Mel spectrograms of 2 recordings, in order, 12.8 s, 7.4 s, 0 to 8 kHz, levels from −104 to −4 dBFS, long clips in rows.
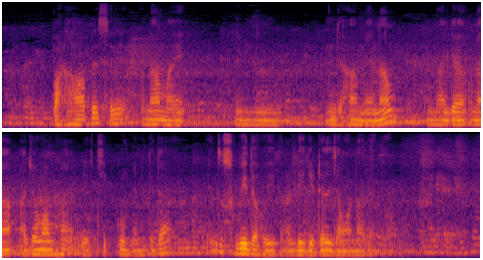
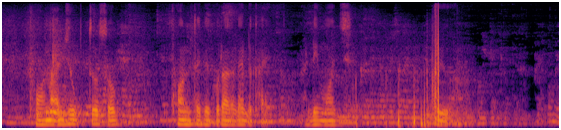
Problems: continuous background conversations, low volume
